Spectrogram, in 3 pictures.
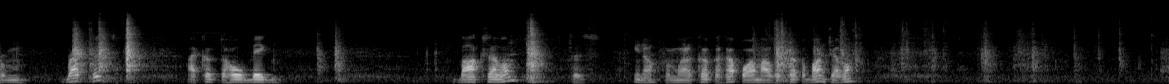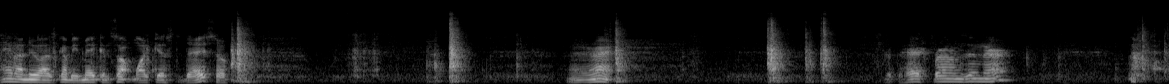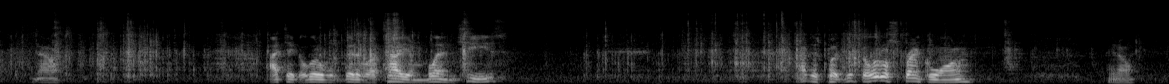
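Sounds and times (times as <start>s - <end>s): faint handling sounds: 0.0s - 35.0s
cheese bag rustling: 23.0s - 28.5s, 29.1s - 34.2s.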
